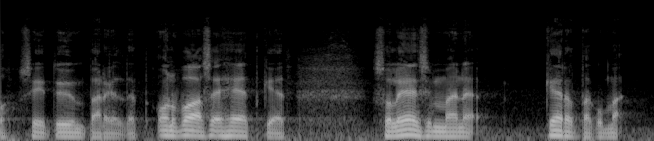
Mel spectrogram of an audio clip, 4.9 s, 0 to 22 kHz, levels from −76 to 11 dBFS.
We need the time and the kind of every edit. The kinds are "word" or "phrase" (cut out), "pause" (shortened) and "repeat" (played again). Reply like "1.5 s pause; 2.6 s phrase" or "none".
none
